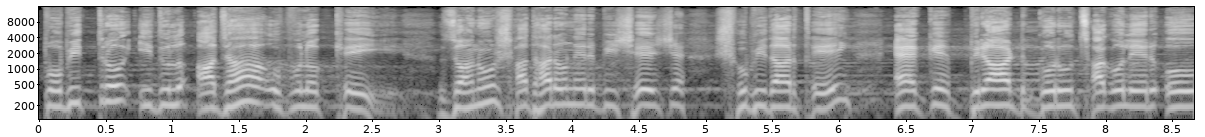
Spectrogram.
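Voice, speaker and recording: Guy doing a loudspeaker market announcement, slow drawn-out calls, echoey with a bit of music. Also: high voice, fairly even intonation. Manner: drawn-out calling delivery.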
